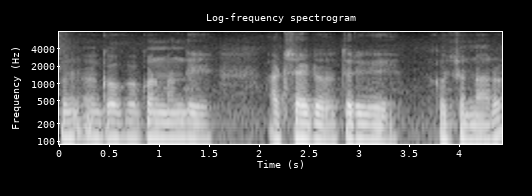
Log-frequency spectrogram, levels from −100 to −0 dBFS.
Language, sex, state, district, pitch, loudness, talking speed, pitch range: Telugu, male, Telangana, Hyderabad, 105 Hz, -19 LUFS, 80 wpm, 100-110 Hz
